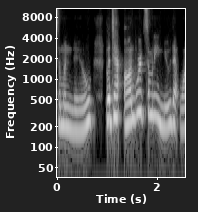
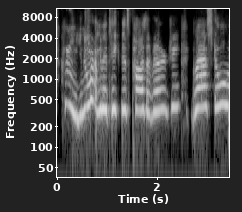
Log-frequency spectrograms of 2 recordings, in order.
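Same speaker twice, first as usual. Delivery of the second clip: higher, sing-song parody of a happy customer; mock cheerful reviewer; 8 semitones higher than usual. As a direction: lightly send up a sunny reviewer, pitch raised.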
